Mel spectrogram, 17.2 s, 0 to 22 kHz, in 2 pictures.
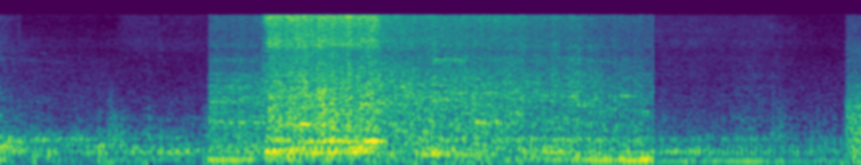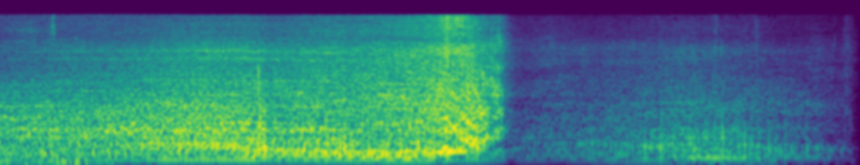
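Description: Restored 1971 Toyota Land Cruiser FJ40's engine and stainless steel exhaust running under acceleration, the engine note climbing as it pulls through the gears. It comes in several edited clips that cut off abruptly, the last one quieter.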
